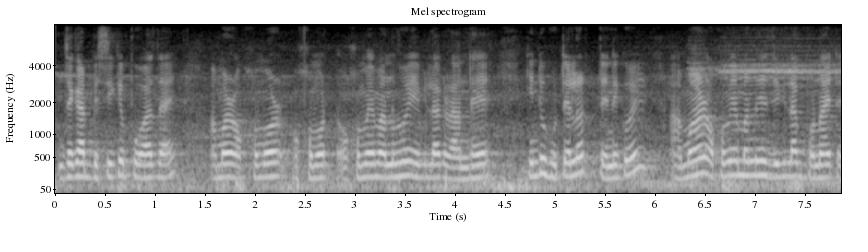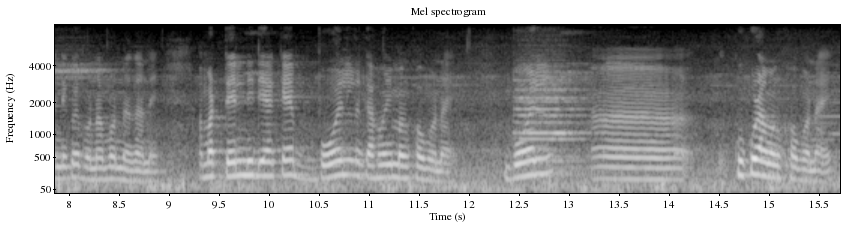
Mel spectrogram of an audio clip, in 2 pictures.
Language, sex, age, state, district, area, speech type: Assamese, female, 60+, Assam, Tinsukia, rural, spontaneous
